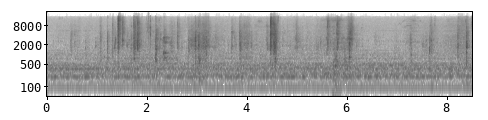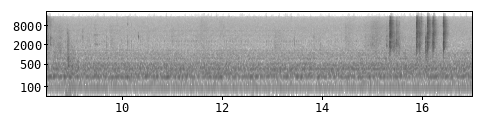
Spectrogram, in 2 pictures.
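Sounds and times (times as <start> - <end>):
low equipment hum: 0.0 - 17.0.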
